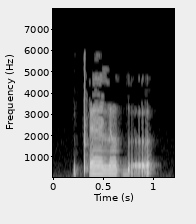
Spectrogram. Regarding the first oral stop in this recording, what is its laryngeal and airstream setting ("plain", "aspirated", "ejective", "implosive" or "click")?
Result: ejective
